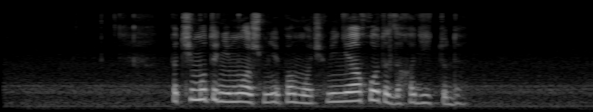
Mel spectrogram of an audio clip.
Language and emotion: Russian, neutral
